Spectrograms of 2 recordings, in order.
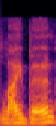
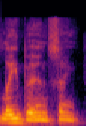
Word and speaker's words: Leyburn: Leeburn. Ah. Well, you see, I've never been there. Yeah. I always used to call it Leburn, but then the um I got picked up by the locals.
